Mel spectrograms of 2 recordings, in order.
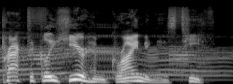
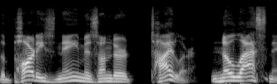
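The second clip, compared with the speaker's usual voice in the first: ordinary delivery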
